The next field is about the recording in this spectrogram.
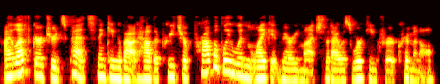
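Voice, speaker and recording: A woman with a low voice reads a children's novel aloud. Her delivery is measured and expressive, with deliberate emphasis as she tells the story. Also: dull audio. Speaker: read-aloud reader. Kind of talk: expressive children's book narration.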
